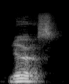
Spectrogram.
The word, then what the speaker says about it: nurse: y tá, thì chữ này chúng ta nên đọc là nurse.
